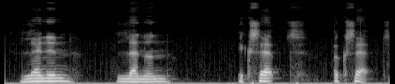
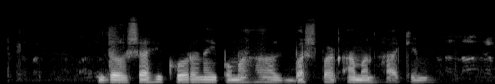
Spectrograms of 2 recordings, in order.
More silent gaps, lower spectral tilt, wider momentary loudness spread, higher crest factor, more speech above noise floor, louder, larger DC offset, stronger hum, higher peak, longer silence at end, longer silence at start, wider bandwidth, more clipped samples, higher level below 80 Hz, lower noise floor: neither; about the same, -7 dB/octave vs -6.5 dB/octave; about the same, 17 LU vs 17 LU; about the same, 16 dB vs 20 dB; second, 27 dB vs 33 dB; first, -16 LUFS vs -25 LUFS; first, 5% vs under 0.1%; neither; first, 0 dBFS vs -6 dBFS; about the same, 0.05 s vs 0.05 s; second, 0.05 s vs 0.95 s; first, 19 kHz vs 9 kHz; neither; first, -38 dBFS vs -66 dBFS; second, -42 dBFS vs -57 dBFS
